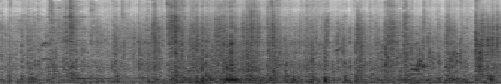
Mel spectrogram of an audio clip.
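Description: Sheep hooves clattering and knocking on a slatted timber shed floor as the mob shuffles and moves, with irregular, uneven knocks throughout.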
